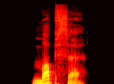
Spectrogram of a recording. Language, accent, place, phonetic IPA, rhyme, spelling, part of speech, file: German, Germany, Berlin, [ˈmɔpsə], -ɔpsə, Mopse, noun, De-Mopse.ogg
- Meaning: dative singular of Mops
